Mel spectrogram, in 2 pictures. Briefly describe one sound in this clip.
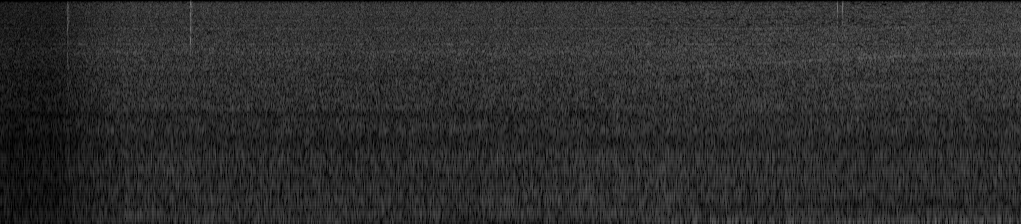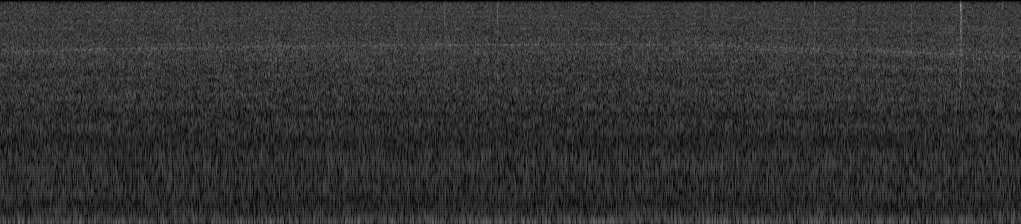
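Jet engines rumble and roar louder as an airliner speeds down a runway.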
